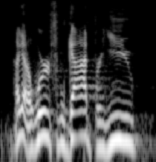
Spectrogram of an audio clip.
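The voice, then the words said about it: Put-on Southern US accent. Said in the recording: “you have a southern accent when that happens”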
